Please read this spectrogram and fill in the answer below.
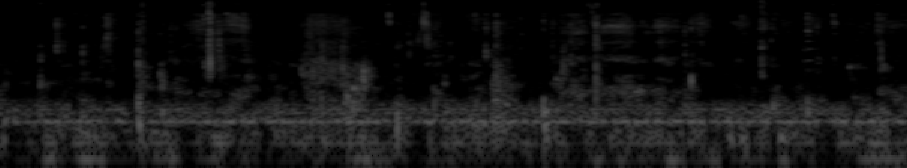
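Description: Close eating sounds of rice and fish curry eaten by hand: wet chewing and the squish of fingers working rice into curry, with many small irregular clicks.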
